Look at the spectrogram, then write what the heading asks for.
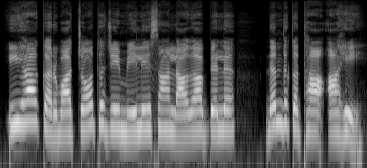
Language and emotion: Sindhi, neutral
